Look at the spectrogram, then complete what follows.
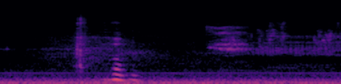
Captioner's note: Chuckles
